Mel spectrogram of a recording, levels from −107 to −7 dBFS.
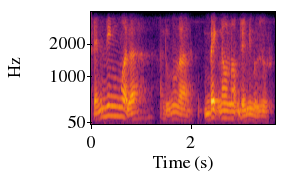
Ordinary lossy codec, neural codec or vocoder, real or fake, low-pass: Opus, 16 kbps; none; real; 3.6 kHz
